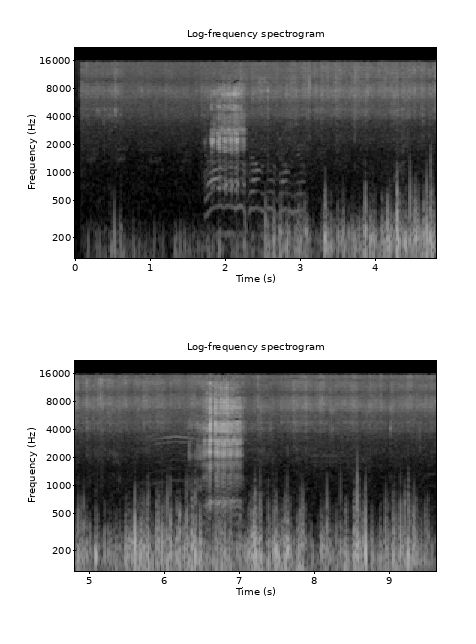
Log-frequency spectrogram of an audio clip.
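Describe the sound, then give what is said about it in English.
A sheep bleats with a wavering cry early on while a Middle Eastern shepherd calls out to his sheep repeatedly in low, loud, rhythmic bursts, followed by another brief bleat amid outdoor noise. “Some of you guys probably have a chance uh, to watch it before, but this is literally a Middle Eastern shepherd and uh, how he interacts with his sheep and how they listen to his voice and how they discern his voice.”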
